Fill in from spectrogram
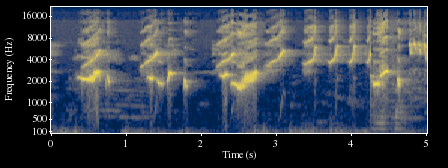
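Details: White-rumped shama singing relaxed 'ngeplong' style song in the afternoon: loud, varied whistled phrases with slurred rising and falling notes, some sharp chips and a closing high rattling burst, pauses between phrases.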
